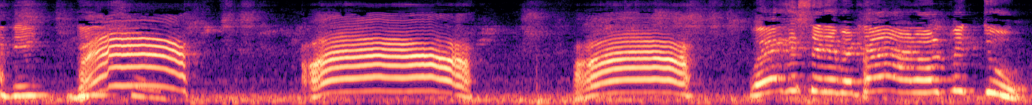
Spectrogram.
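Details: Injured cat found lying on a street, crying while being treated: four loud, drawn-out meows, each arching up and falling back, spaced about a second apart, with people talking softly between cries.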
